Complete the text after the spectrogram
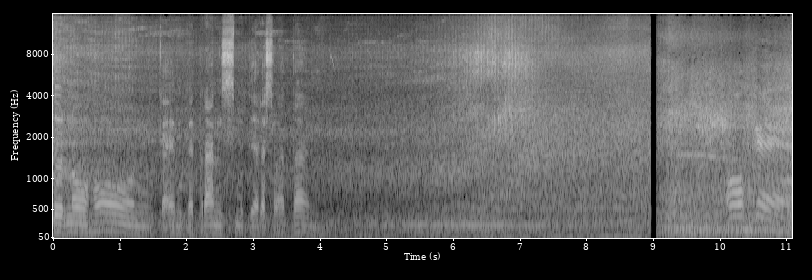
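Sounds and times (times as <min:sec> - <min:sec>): bus driving past: 0:03.2 - 0:11.0.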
